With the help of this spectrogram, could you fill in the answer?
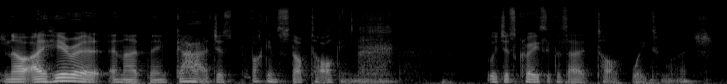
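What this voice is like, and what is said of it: Very nasal voice with an accent. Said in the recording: “I hear my accent so much on recordings, and uh, I'm super nasally”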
